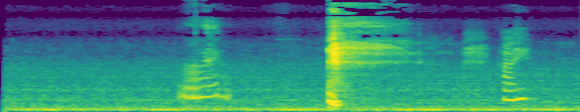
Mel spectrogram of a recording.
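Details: Siamese cat poked while completely unaware: a short wavering murmur, then a sudden sharp startled cry, followed by a brief rising chirp-like call, over low background hum.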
